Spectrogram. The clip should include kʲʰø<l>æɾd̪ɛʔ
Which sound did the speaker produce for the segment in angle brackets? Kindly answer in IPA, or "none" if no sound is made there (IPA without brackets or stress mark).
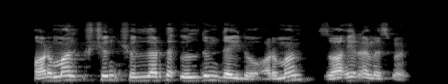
lː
